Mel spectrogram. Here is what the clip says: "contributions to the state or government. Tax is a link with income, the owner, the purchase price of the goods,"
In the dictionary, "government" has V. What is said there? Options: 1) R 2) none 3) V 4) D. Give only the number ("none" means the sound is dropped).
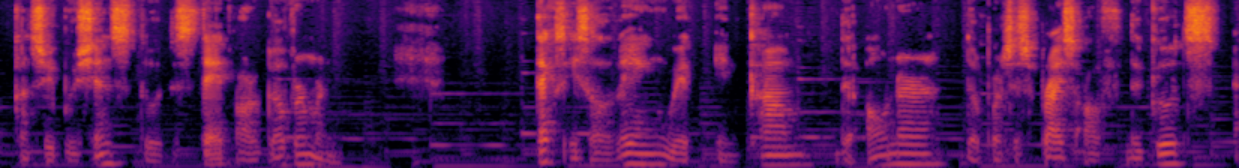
3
